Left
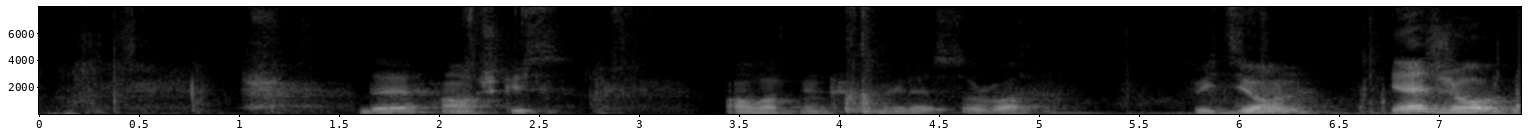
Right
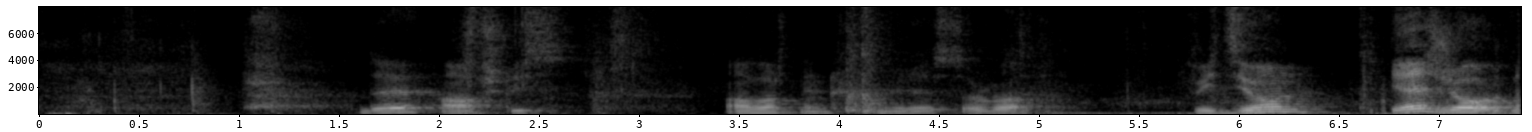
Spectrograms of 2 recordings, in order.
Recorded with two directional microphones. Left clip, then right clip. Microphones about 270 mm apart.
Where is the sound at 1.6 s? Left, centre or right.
Centre.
